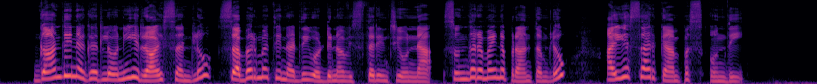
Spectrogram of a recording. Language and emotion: Telugu, neutral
